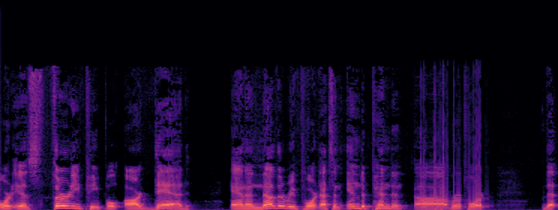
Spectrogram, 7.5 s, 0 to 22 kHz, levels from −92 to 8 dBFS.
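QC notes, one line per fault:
5.59–6.63 s, robotic sound from repeated short buffers: the audio collapses into a rigid, metallic buzz pitched at 100 Hz, likely because fresh audio arrives too slowly and a 10 ms block is replayed to fill the gaps, replacing roughly half the signal.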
